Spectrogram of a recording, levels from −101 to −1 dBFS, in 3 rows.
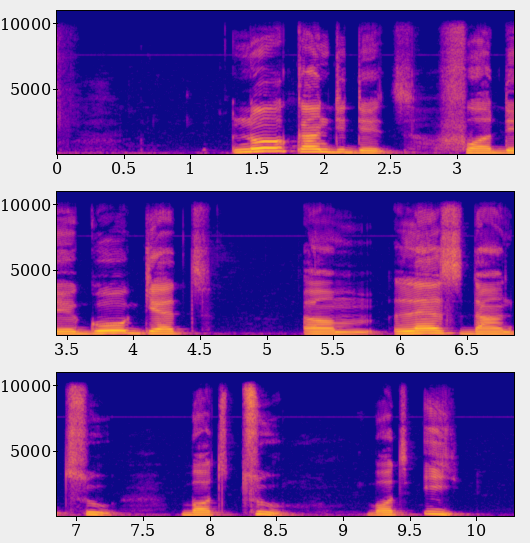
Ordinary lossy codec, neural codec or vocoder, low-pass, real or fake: none; none; 9.9 kHz; real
